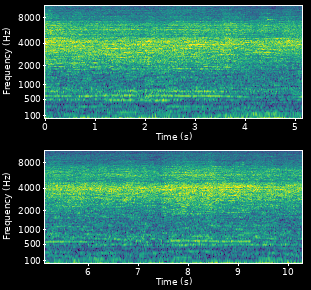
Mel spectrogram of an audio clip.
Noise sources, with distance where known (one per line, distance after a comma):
large rotating saw, far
